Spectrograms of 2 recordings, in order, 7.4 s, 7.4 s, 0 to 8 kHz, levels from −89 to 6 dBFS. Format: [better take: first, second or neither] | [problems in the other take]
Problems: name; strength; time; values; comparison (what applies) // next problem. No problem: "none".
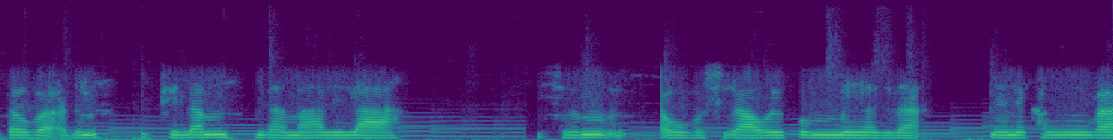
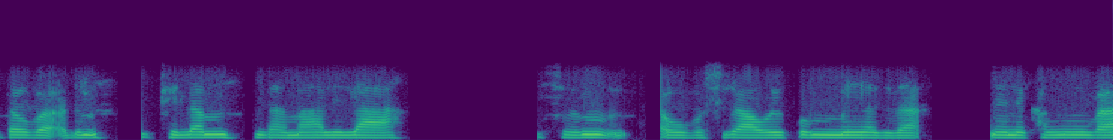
second | background sound (Run + Piano); 18 dB below the speech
